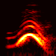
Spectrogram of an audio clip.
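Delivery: a loud high whoop letting emotion out; emotional whoop. Real, not acted. Host releasing emotion after a moving teacher story, loud high whoop. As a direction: burst out with a loud, high whoo to steady yourself.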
